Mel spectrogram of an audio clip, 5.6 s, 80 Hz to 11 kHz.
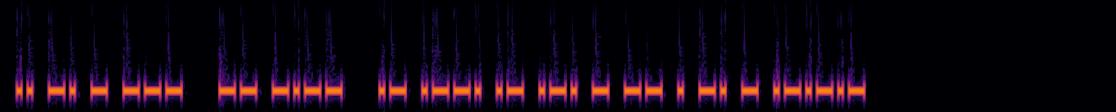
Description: Morse code, heard as a keyed tone, about 45 wpm, 700 Hz. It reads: INTO MY APARTMENT.
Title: Sentences from Top 1000 Words - Review Part 6 - 45wpm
